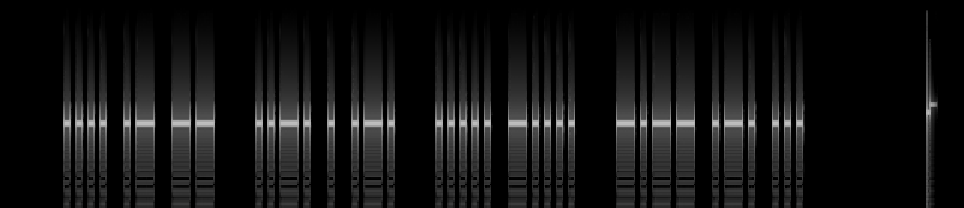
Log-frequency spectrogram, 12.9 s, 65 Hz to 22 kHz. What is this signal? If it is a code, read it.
Morse code, heard as a keyed tone, about 16 wpm, 700 Hz. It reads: HAM FER 56 YRS
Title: Practice QSO - Exchange 3 - More Info - 15wpm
